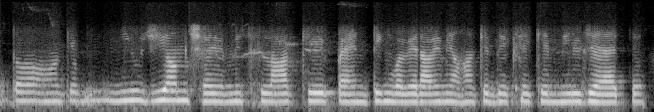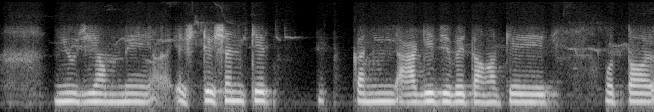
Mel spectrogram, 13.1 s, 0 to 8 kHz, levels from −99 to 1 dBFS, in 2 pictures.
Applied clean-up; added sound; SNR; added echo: neural mask model RNNoise.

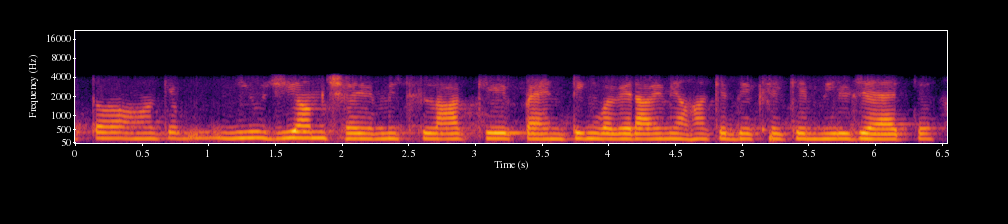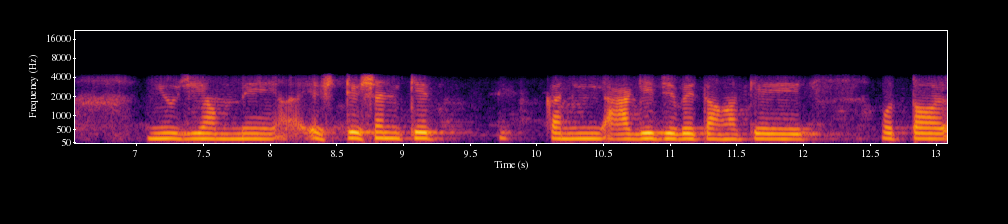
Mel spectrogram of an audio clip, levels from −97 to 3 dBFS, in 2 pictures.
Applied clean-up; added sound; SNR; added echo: none; none; none; none.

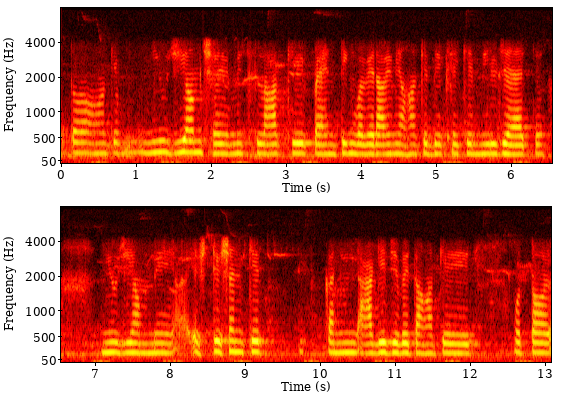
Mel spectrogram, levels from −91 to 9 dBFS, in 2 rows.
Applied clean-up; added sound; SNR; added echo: none; Chirp, tweet; 18 dB; none.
